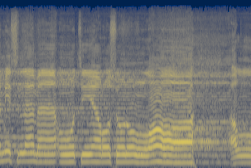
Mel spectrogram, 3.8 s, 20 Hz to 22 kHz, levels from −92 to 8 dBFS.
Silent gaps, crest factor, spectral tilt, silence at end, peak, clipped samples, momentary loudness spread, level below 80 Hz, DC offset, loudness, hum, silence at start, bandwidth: none; 12 dB; -3 dB/octave; 0 s; -2 dBFS; under 0.1%; 8 LU; -56 dBFS; under 0.1%; -12 LUFS; none; 0 s; 18.5 kHz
